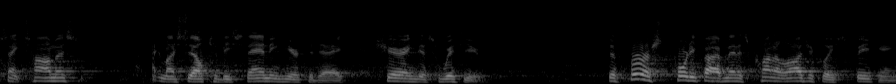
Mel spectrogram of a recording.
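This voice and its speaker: Audible room echo surrounds a man speaking with an Appalachian accent. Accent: Appalachian Southern US. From East Tennessee, Appalachia (Carter County). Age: 60s. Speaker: Episcopal priest. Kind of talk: workshop talk.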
